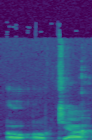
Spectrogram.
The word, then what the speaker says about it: Okja: Also, he collaborated with the director of Snowpiercer on a show for Netflix called OKJA, which I think is pronounced Ookja.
